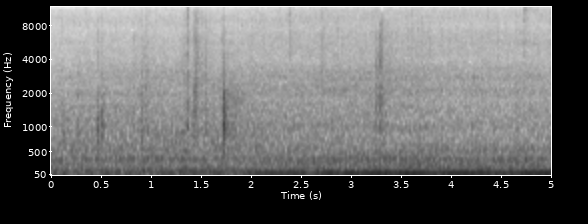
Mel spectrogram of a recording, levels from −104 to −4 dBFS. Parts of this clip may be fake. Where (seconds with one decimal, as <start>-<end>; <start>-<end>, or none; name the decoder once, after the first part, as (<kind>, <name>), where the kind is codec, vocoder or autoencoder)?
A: none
